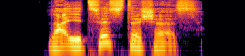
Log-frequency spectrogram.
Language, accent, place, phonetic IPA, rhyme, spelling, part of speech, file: German, Germany, Berlin, [laiˈt͡sɪstɪʃəs], -ɪstɪʃəs, laizistisches, adjective, De-laizistisches.ogg
- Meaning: strong/mixed nominative/accusative neuter singular of laizistisch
